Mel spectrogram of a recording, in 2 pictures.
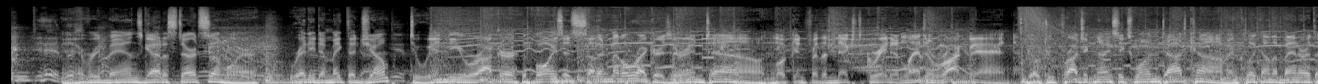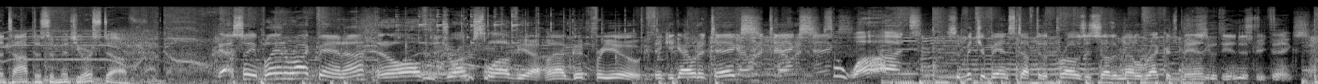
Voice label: Imaging Male; commercial voiceover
